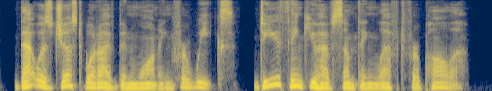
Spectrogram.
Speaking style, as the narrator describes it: asked

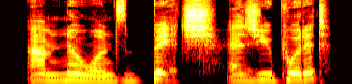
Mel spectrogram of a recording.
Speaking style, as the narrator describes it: Marco snapped

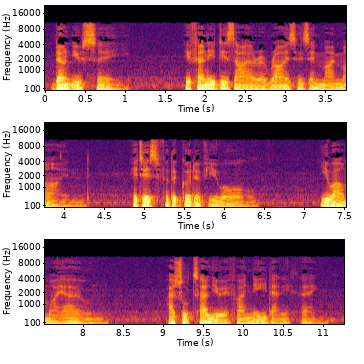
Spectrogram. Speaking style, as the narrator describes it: Master, tenderly

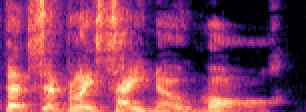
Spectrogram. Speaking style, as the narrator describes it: he snaps

